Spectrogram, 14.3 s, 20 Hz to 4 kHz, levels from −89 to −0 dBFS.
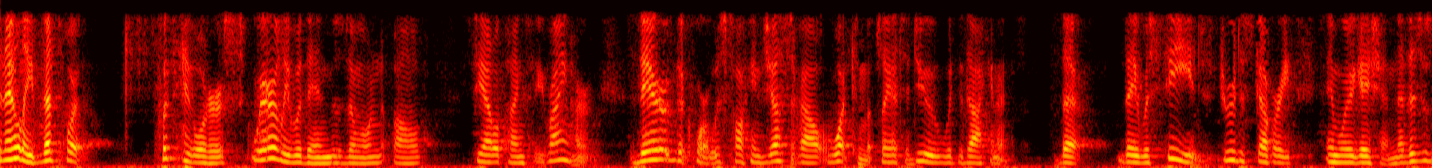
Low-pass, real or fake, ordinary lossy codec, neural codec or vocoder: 3.6 kHz; fake; AAC, 24 kbps; codec, 24 kHz, 0.9 kbps, WavTokenizer, small release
